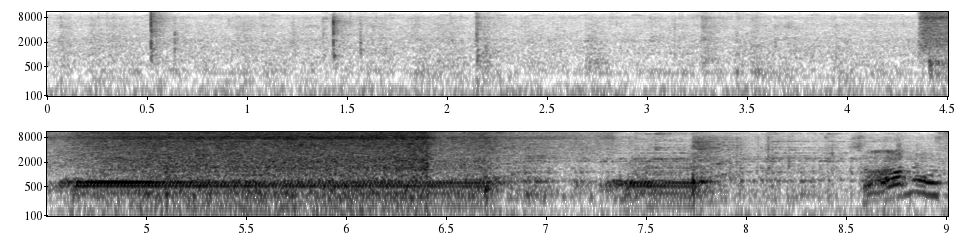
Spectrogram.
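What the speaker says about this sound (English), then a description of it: "So I don't know what's been going on with this pressure washer." A pressure washer sprays water in a loud, steady hissing burst of about two seconds with a faint whine, then sputters off and on. Quieter clicks and rustling come before and after, with no speech.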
